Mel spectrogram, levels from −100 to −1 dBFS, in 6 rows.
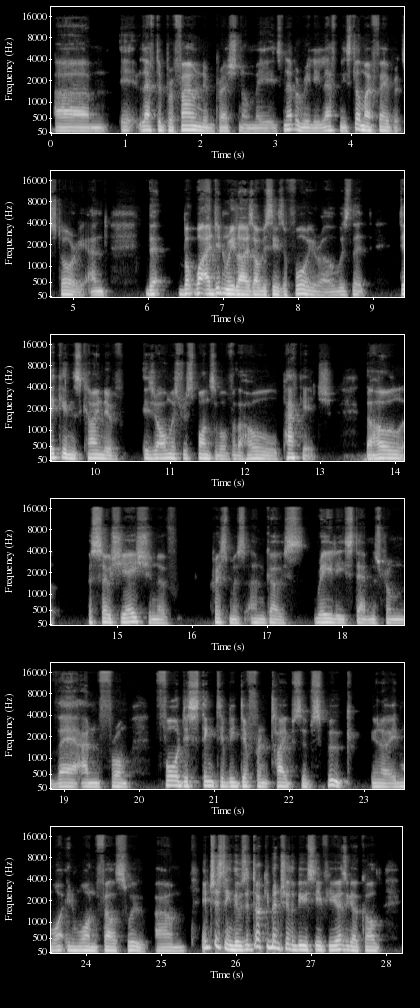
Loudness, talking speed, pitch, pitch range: -24 LUFS, 180 wpm, 115 Hz, 105-125 Hz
